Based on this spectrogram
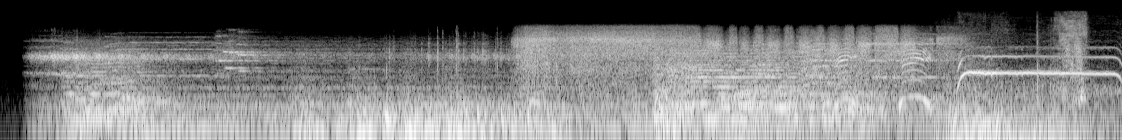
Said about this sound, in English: But you'll hear his reaction, and then you'll hear this, how do you describe it? Squelching, breathing noise? I don't know how to describe it.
